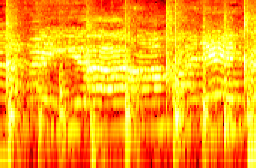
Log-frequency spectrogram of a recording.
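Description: Two women singing a Hindi devotional folk song, kept in time by sharp hand claps and light dholak strokes, with no deep drum bass.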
